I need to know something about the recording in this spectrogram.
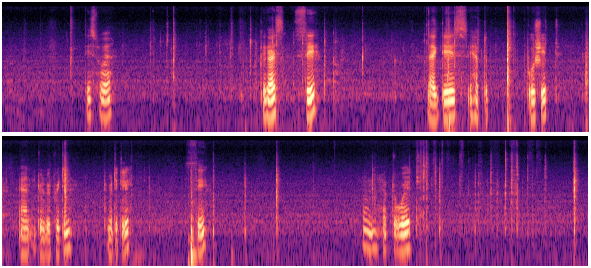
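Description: Plastic parts click and creak as they are pressed and pried apart.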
